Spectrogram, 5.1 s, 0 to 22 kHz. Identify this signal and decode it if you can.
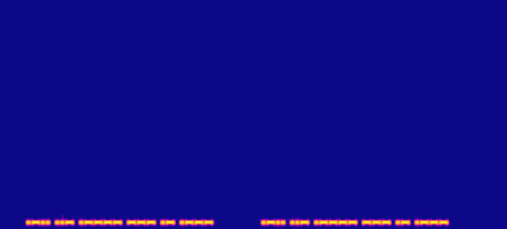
Morse code, heard as a keyed tone, about 52 wpm, 700 Hz. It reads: LU1OAJ LU1OAJ
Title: DXCC-100 Call Signs - 6 Characters - Repeated 2x - 50wpm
